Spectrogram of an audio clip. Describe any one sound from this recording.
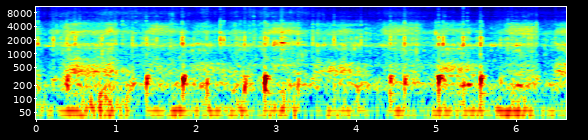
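A bicycle rattles over bumps.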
